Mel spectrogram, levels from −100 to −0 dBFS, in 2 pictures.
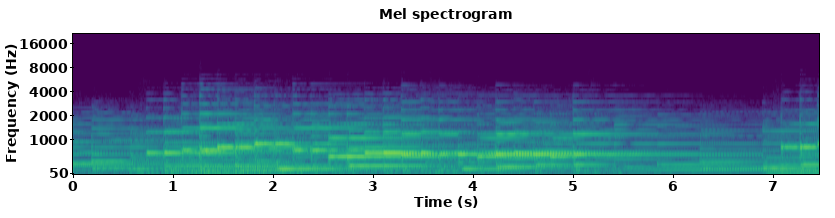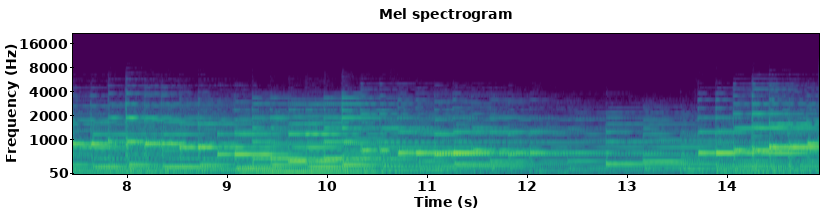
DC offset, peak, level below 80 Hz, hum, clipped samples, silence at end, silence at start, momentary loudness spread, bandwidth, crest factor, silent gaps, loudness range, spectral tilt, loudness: under 0.1%; -14 dBFS; -54 dBFS; none; under 0.1%; 0 s; 0 s; 14 LU; 5.4 kHz; 14 dB; none; 5 LU; -10 dB/octave; -29 LUFS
